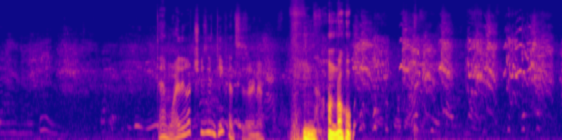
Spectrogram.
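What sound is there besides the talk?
parrots squawking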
